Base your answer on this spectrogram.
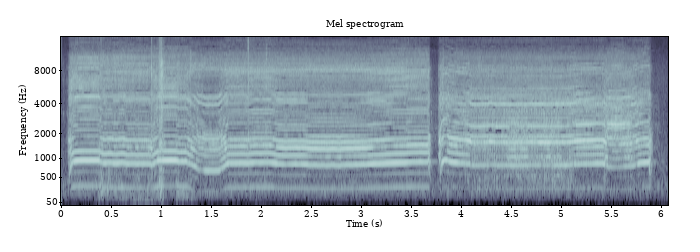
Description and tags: ELECTRIC MOTOR
Sounds of the eject servos of my old Sony DCR PC-100. Useful for building "electric locks", or "robot arm moving" etc.
machine, electric, servo, mechanical, technical, robot, robotic, small, motor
